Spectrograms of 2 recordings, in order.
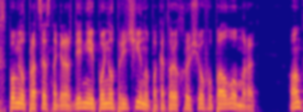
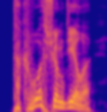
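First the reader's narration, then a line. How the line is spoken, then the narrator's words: Mother-in-law laughing loudly. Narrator (Russian): расхохоталась теща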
